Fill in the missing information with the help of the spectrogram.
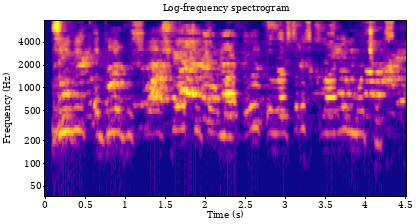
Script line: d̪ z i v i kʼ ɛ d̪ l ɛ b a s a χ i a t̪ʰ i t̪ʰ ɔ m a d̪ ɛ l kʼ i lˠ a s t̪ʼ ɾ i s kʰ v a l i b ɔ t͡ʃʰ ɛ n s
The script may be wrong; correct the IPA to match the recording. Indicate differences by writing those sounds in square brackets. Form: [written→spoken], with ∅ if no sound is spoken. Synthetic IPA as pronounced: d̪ z i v i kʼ ɛ d̪ l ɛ b [a→i] s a [χ→ʃ] i a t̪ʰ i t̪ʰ ɔ m a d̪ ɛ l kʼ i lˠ a s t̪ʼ ɾ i s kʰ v a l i [b→m] ɔ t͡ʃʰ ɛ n s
